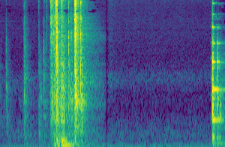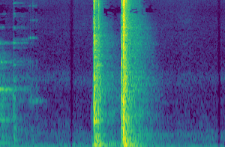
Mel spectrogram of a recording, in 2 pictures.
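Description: A microwave oven door opens with a thunk about a second in. Near the middle a short, ringing clink follows, as the bowl is set inside on the glass tray. The door then shuts with two thuds a little after four seconds in.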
